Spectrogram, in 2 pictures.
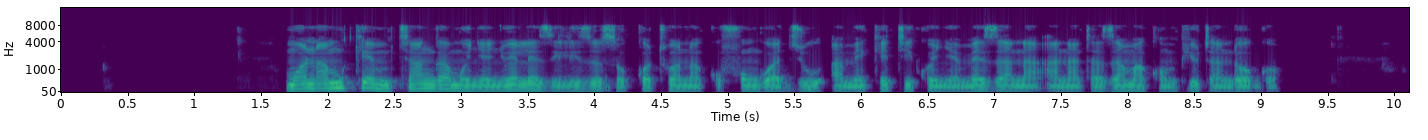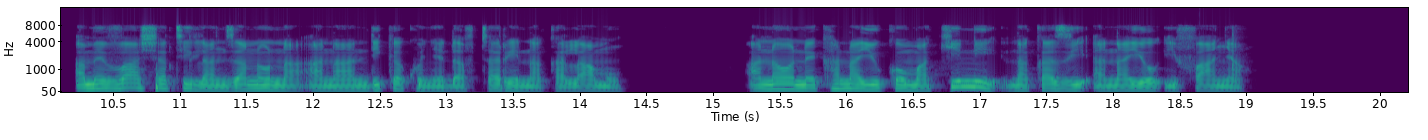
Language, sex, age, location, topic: Swahili, male, 18-24, Nairobi, education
